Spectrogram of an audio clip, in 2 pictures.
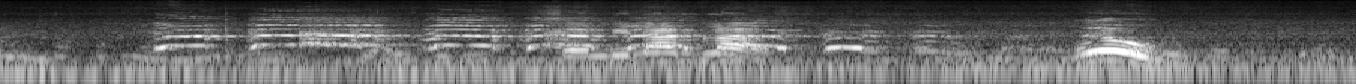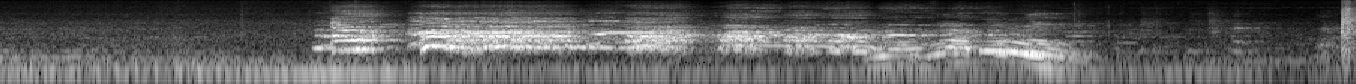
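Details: Kokok Balenggek roosters, a native chicken of Solok, West Sumatra, crowing in several overlapping bouts of stepped, arching notes with rapid broken syllables; a short lone crow sounds midway; faint music and clapping in the background.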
